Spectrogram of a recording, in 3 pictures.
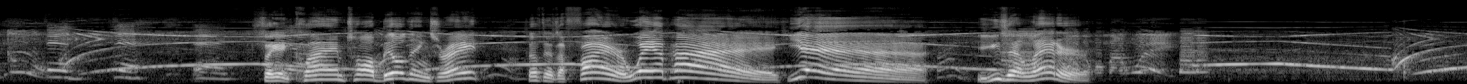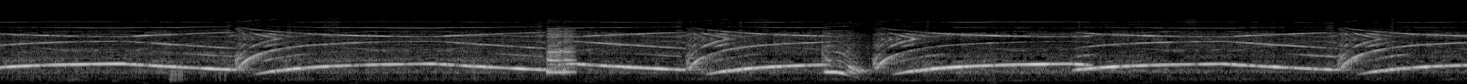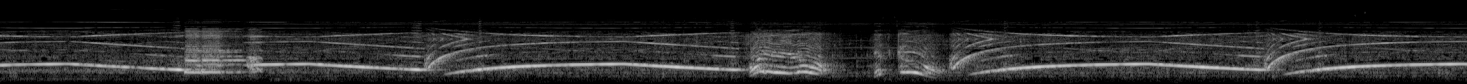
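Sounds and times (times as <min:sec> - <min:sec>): toy siren wailing: 0:00.5 - 0:10.9.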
